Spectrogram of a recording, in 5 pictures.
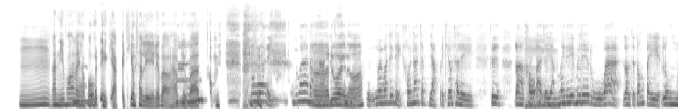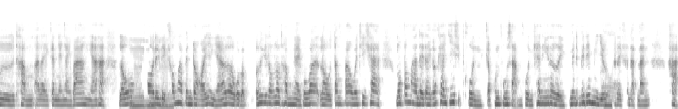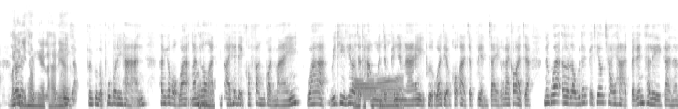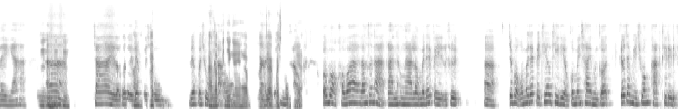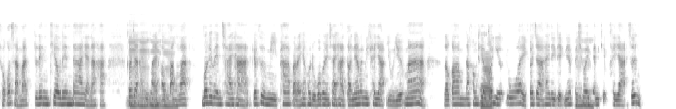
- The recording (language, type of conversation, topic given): Thai, podcast, คุณเคยเข้าร่วมกิจกรรมเก็บขยะหรือกิจกรรมอนุรักษ์สิ่งแวดล้อมไหม และช่วยเล่าให้ฟังได้ไหม?
- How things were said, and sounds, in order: laughing while speaking: "เด็ก"; laugh; drawn out: "อ๋อ"; laughing while speaking: "อือ"; "บริเวณ" said as "บอริ"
